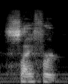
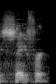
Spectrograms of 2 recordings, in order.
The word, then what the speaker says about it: Seyfert: an indication that it's changing look Seyfert properties or I should say Seifert properties because I believe that's the way it's correctly pronounced anyway there's a paper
